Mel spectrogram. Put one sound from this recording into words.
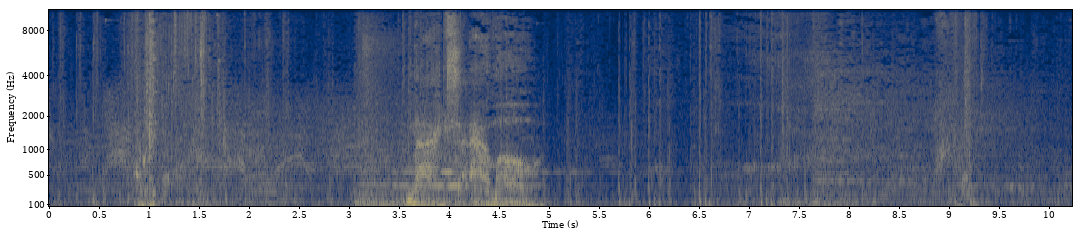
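A gun fires a few sharp shots.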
